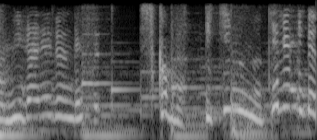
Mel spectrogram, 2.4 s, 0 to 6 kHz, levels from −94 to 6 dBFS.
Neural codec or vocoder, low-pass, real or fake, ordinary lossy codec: codec, 16 kHz, 2 kbps, X-Codec, HuBERT features, trained on general audio; 5.4 kHz; fake; none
